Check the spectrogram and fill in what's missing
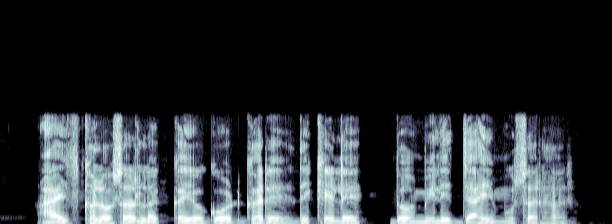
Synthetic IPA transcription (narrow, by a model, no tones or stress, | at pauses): a̰ːid͡ʒkʰəlosəɾləkːəjoɡoːʈɡʱəɾed̪eːkʰele | d̪oːmilit̪̚d͡ʒaːɦimuːsəɾɦəɾ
